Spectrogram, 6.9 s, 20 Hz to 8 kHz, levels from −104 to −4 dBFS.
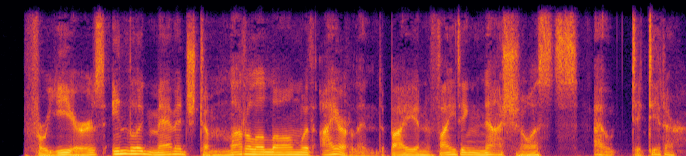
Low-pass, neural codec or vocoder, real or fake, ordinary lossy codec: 7.2 kHz; codec, 24 kHz, 0.9 kbps, WavTokenizer, medium speech release version 1; fake; Opus, 64 kbps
